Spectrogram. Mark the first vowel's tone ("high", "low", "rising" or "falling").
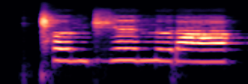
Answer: high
